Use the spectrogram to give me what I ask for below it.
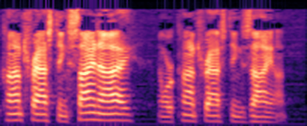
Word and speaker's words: Zion: So in historical terms, Mount Zion, or Sion as it's sometimes pronounced, is the central part of Jerusalem.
